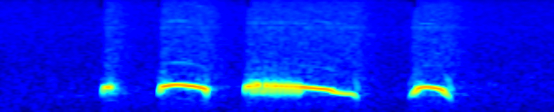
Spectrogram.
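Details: Spotted dove used as a lure bird for trapping, giving its long call: a short note then three cooing notes, the middle one long and slowly falling, in a quiet setting.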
